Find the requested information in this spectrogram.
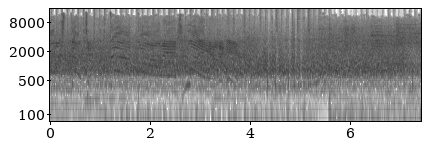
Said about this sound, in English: Listen to this crowd. In your life have you seen anything like that?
